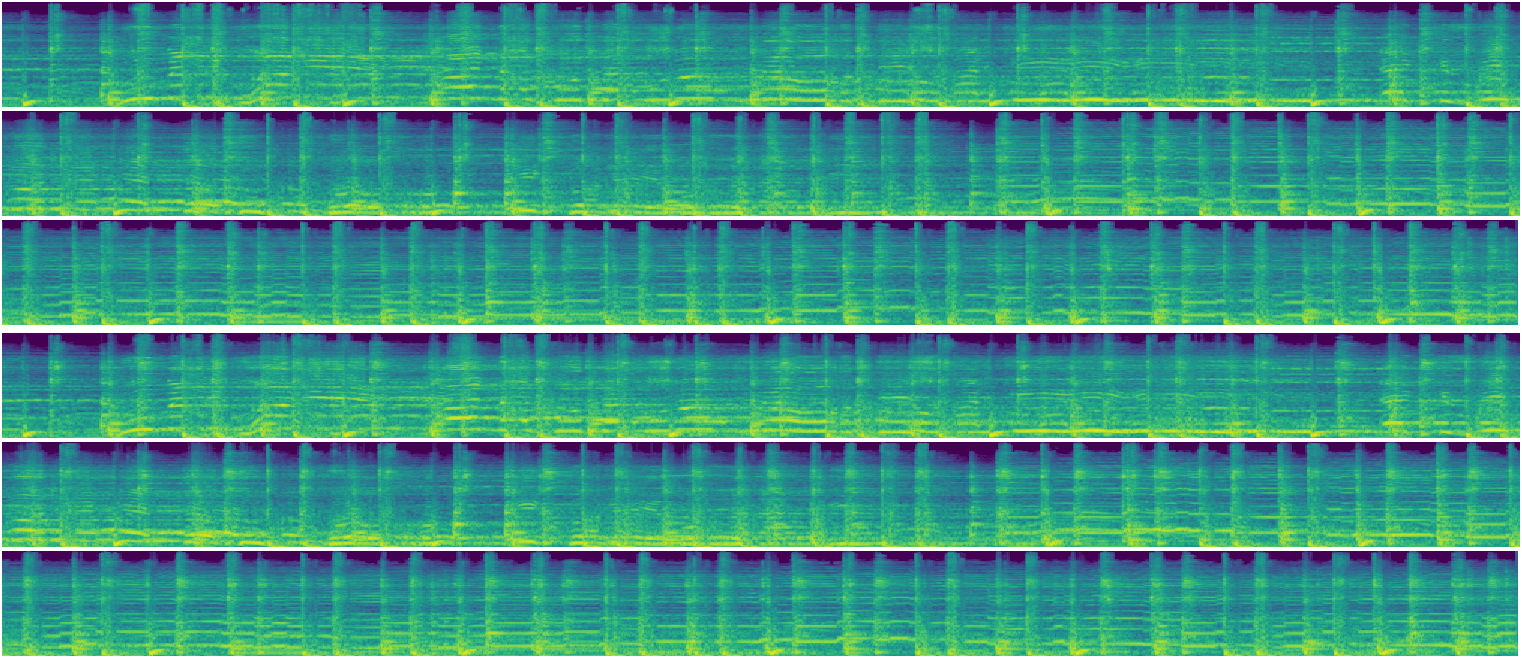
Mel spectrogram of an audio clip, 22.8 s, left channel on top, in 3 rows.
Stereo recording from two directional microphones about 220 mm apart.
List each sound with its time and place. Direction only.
0.5 s music: 25° left (ahead or behind)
